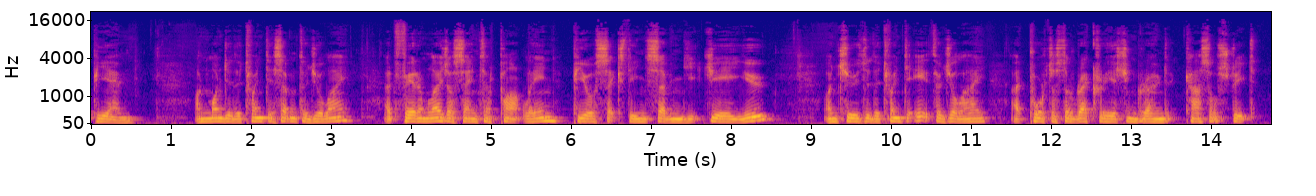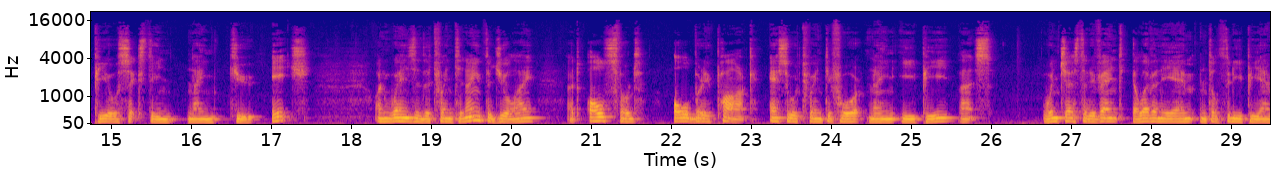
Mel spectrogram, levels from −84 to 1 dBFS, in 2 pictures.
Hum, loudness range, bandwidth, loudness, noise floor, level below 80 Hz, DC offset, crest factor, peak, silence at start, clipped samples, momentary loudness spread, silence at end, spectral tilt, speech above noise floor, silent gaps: none; 2 LU; 15.5 kHz; -18 LUFS; -47 dBFS; -44 dBFS; under 0.1%; 18 dB; 0 dBFS; 0 s; under 0.1%; 8 LU; 0 s; -6 dB/octave; 29 dB; none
